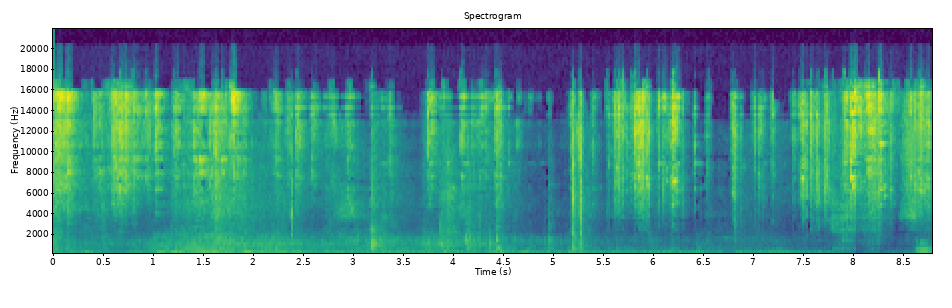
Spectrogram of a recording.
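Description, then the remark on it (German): A ring holding many keys jingles and clinks repeatedly as someone searches for the right key, a busy metallic rattling over a steady low rumble like a car or engine in the background. “muss ich nur noch den richtigen Schlüssel finden. Ich habe jetzt so viel Schlüssel dran.”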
